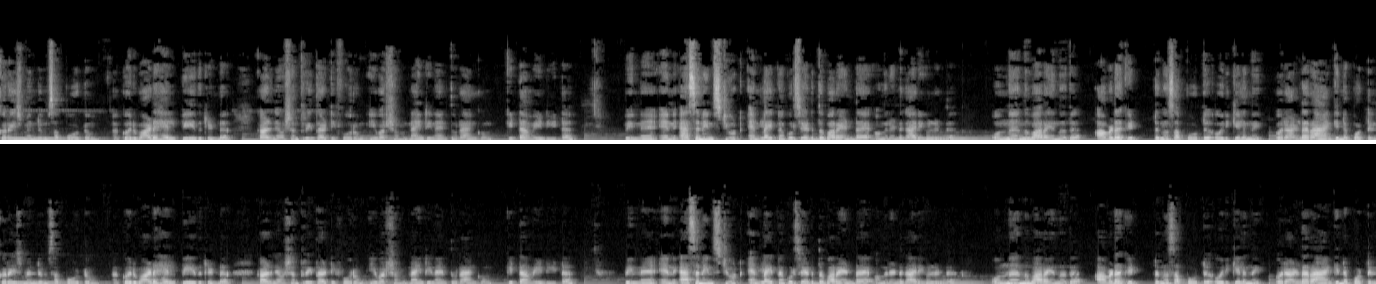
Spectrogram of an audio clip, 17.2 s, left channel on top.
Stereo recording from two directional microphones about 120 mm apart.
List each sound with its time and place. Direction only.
0.0 s a woman's voice: 30° left (ahead or behind)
